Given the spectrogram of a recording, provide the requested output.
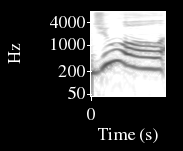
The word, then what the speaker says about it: Joule: it exact right uh jewel like a gem foul like wow okay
